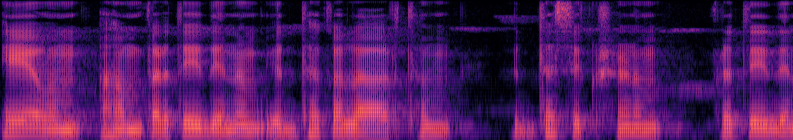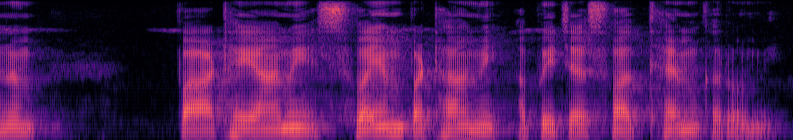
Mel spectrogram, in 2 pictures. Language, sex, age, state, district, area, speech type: Sanskrit, male, 18-30, Tamil Nadu, Tiruvallur, rural, spontaneous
